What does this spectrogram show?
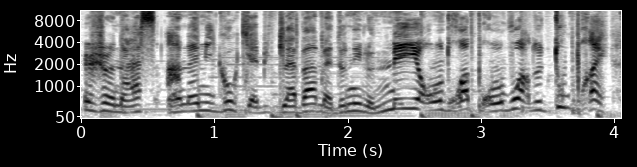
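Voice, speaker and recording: A woman voicing an excitable boy teddy bear puppet with a Belgian French accent, talking in an enthusiastic, slangy way. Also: fairly high pitch, fairly quick, lightly acted. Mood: excited. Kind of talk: children's puppet show. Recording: music behind the voice.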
